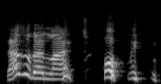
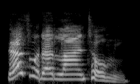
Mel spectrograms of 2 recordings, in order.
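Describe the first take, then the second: First: Laughter breaking into the words; laughing. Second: Said in the usual way. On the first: Real, not acted. Repeating the joke to viewers, laughing through it. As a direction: say it while cracking up.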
